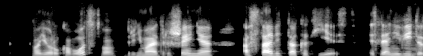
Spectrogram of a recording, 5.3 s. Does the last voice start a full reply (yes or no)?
no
